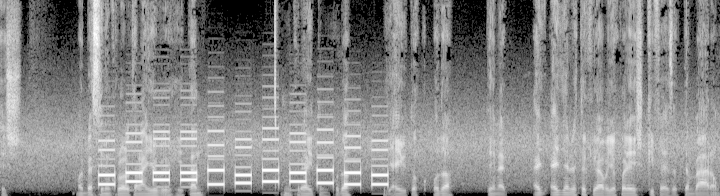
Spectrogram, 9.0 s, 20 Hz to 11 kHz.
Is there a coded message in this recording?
Yes: DTMF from 1.2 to 4.8 s, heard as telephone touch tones, dialled by machine, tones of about 200 ms, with speech in Hungarian. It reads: 18003498621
